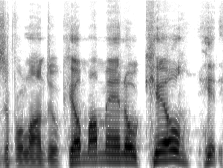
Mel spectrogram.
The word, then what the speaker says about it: Orlando: Look him up, Orlando, O-R, like Orlando, Florida, but Orlando, they pronounce the A like Orlando Kell.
